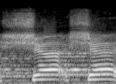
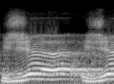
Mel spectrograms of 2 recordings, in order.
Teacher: ಶ ಅಲ್ಲಿ ವಾಯ್ಸ್ಲೆಸ್ ಆಗಿತ್ತು, ಜ ಜ ವಾಯ್ಸ್ ಇಡೋ ಸೌಂಡ್ ಆಗಿತ್ತು.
